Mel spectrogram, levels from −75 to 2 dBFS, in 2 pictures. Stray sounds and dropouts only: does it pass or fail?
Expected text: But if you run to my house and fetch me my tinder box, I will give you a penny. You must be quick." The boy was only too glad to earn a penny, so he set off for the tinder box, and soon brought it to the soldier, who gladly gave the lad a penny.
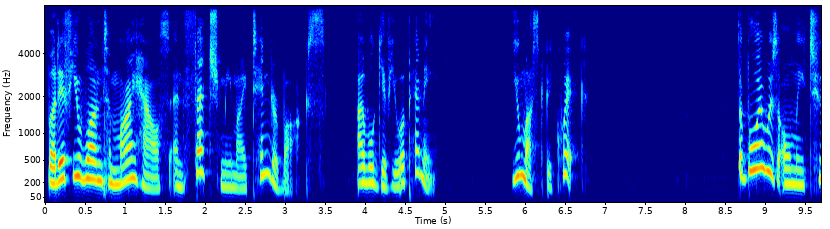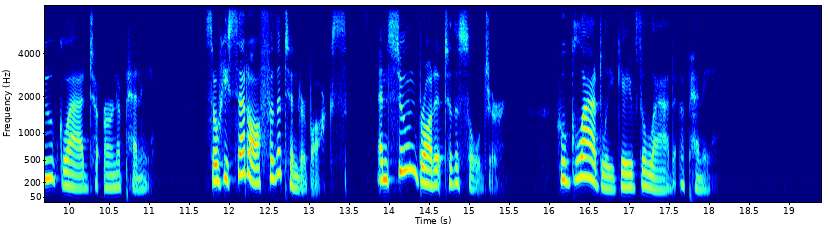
pass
